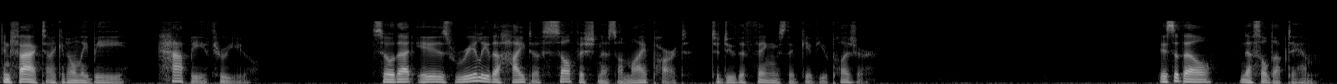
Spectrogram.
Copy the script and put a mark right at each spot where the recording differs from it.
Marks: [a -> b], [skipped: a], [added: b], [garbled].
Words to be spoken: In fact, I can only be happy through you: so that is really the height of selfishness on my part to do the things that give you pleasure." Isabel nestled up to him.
In fact, I can only be happy through you: so that is really the height of selfishness on my part to do the things that give you pleasure." Isabel nestled up to him.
